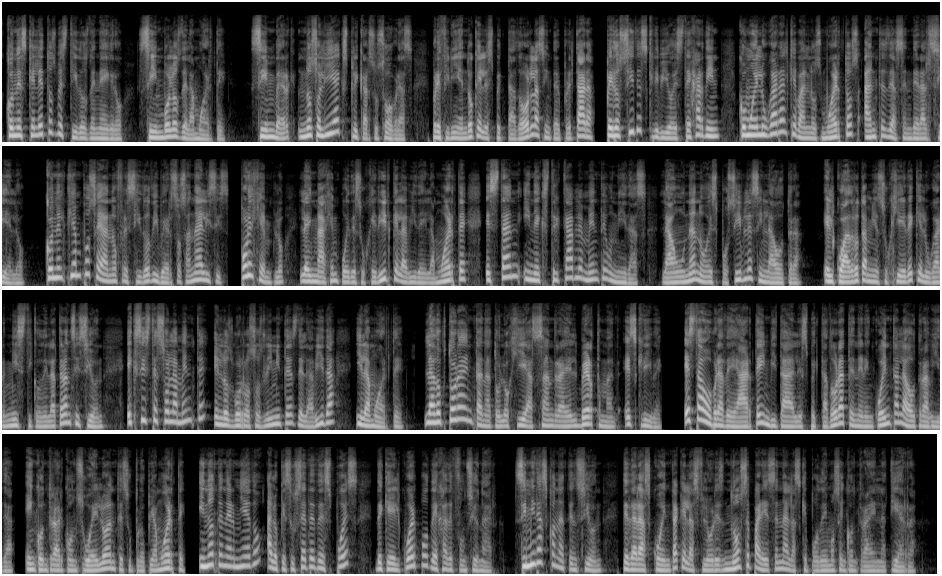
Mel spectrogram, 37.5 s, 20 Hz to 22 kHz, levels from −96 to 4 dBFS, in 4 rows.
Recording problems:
wrong speed, natural pitch; too fast; 1.5 times normal speed

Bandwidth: 14.5 kHz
